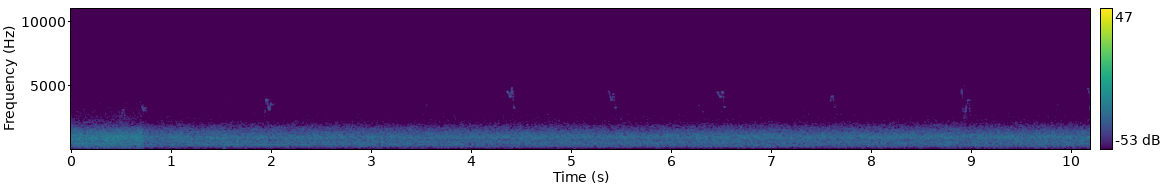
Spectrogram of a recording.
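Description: Steady rushing outdoor background noise. Over it, a small bird gives a short, high chirp about once a second.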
